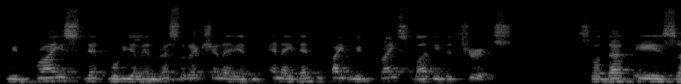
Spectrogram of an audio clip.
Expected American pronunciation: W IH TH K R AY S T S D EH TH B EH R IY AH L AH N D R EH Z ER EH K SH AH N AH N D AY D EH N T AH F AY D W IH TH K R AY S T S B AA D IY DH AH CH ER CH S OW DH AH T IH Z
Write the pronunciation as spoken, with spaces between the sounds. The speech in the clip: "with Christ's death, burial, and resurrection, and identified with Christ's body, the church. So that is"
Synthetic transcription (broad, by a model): W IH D K R AY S S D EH T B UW R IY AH L AH N D R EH S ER EH K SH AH N AH N D AY D EH N T AH F AY D W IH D K R AY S S B AA D IY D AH CH ER CH S OW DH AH T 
